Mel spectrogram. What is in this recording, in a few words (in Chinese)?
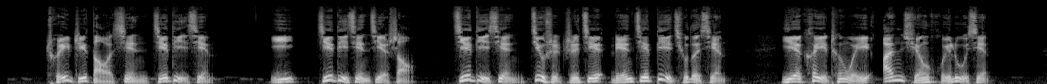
男 解说专题, 配音; 垂直导线接地线介绍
